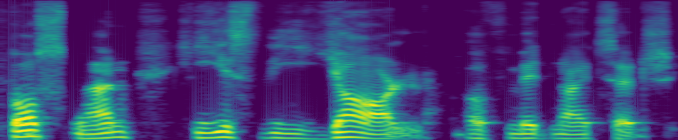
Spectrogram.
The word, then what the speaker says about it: Jarl: He is the Jarl of Midnight's Edge. Jarl, by the way, is the original Norse version of the noble title Earl. Jarl?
